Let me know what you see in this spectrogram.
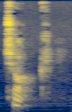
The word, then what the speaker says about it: çok: Çok. It's spelt C with a little tail on the C, which gives us the equivalent to CH in English.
